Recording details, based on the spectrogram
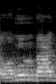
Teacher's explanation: نون ساکن کے بعد با ہے تو نون کو اس میم سے بدل کر غنہ اور اخفا کے ساتھ میں پڑھتے ہیں، اس کو اقلاب کہتے ہیں۔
